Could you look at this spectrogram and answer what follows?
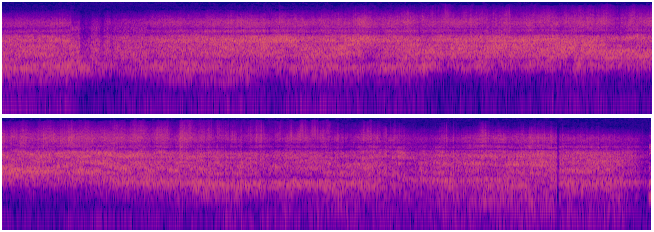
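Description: An aircraft engine drones steadily and continuously, a broad, even roar that holds at the same level throughout with no voices.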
